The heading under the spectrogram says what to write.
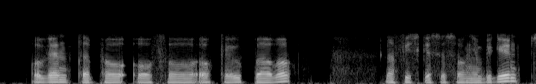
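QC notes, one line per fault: Throughout, Opus compression: the speech is boxed in, with nothing at all above about 4.2 kHz, so it comes across muffled and hoarse, like an old phone line. The damage is heavy and constant rather than swirly. That narrow band and rough texture point to the encoder likely dropping into its SILK speech mode at a very low rate, something around 12 kbps, where it trades treble and detail for a bare-bones voice model.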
